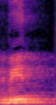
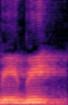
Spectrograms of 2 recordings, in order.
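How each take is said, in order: First: It is one syllable ending in an n sound. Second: The bi syllable is said twice with no n. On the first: The speaker calls it right. "ये उसका पढ़ने का तरीका है" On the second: The speaker calls it wrong. "दो बार बा को ज़ेर के साथ ... तो ये जो है गलत है"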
